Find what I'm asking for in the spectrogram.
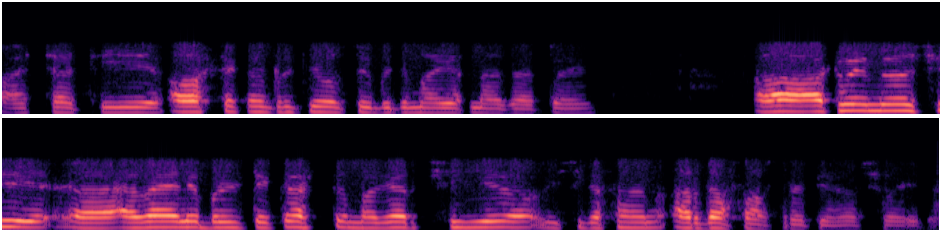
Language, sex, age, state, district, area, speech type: Kashmiri, male, 30-45, Jammu and Kashmir, Srinagar, urban, conversation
